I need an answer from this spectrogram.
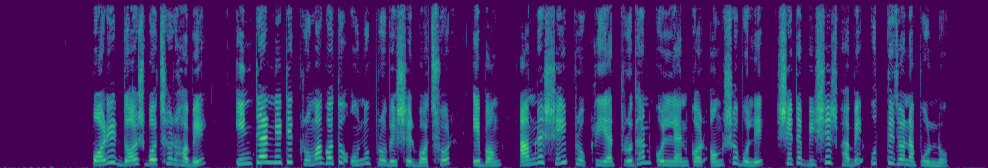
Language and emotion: Bengali, neutral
